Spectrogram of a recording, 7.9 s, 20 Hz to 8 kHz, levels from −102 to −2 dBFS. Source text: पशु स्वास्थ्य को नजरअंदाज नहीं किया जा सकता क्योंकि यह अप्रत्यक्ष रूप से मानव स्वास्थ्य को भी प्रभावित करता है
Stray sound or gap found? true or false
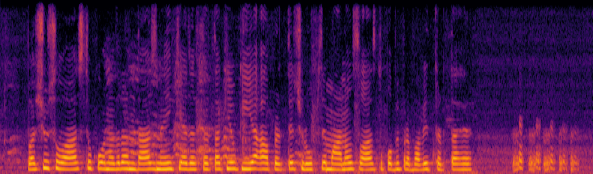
true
